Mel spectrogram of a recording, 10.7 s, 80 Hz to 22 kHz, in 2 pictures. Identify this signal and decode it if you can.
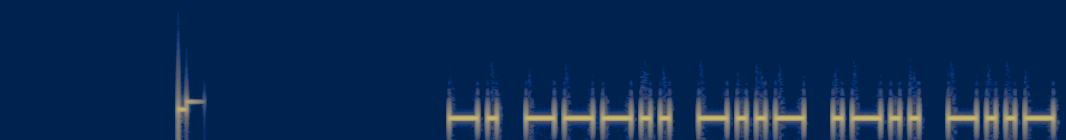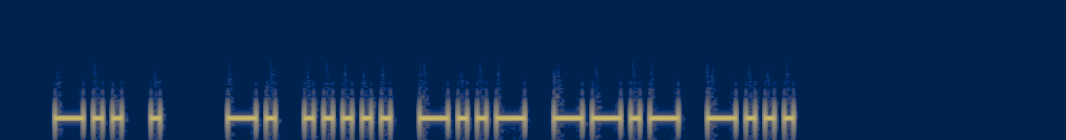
Morse code, heard as a keyed tone, about 25 wpm, 700 Hz. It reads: N8XLX DE N5XQB
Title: USA Callsign DE Callsign - 5 Characters - 25wpm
